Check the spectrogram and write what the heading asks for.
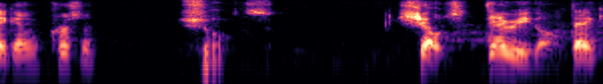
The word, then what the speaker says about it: Schultz: Schultz. Schultz. There you go. Thank you. I was having hard time pronouncing it.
